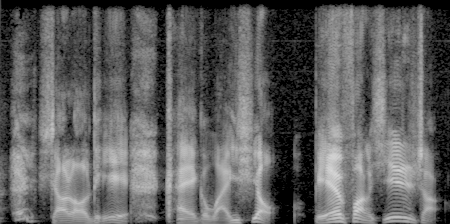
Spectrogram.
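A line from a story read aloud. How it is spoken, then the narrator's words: Hearty laughing. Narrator (Chinese): 费扬古哈哈一笑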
